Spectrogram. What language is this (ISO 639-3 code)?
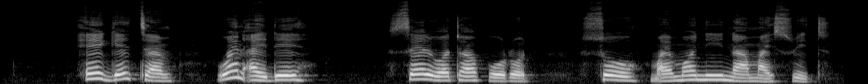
pcm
